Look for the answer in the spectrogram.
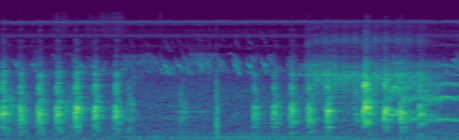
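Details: Country mother hen making her clucking food call for chicks: rapid, evenly repeated clucks about five per second, a short pause, then more clucks over faint chick peeps.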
